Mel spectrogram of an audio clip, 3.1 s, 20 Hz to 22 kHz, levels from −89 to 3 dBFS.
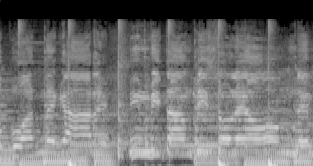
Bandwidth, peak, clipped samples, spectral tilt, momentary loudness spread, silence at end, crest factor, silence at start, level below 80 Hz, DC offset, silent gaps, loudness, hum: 14 kHz; 0 dBFS; under 0.1%; -4 dB/octave; 3 LU; 0 s; 14 dB; 0 s; -24 dBFS; under 0.1%; none; -15 LUFS; none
